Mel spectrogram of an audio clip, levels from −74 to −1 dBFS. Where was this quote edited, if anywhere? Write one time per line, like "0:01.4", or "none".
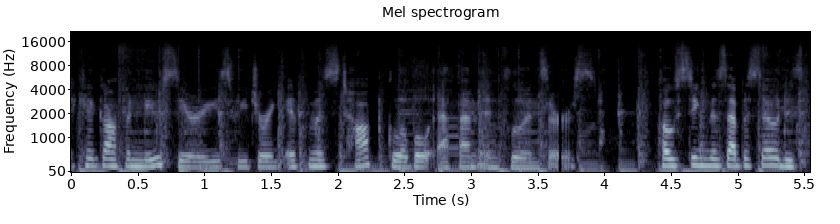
none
